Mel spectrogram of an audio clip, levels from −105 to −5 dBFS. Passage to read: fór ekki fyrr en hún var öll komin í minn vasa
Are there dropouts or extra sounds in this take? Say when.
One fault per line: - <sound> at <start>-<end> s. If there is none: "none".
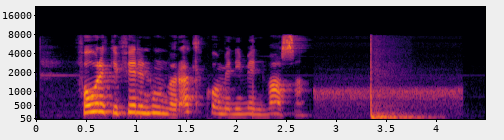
- thud at 3.3-4.1 s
